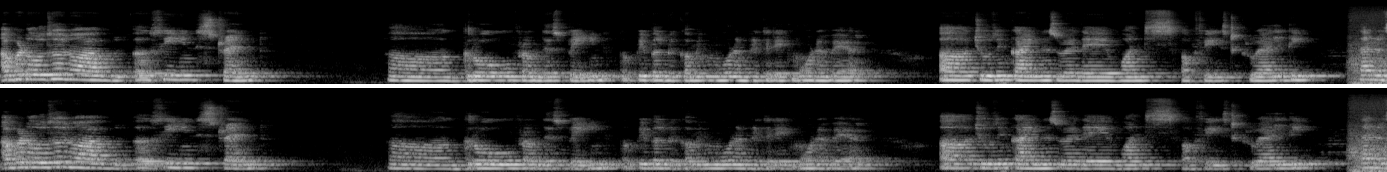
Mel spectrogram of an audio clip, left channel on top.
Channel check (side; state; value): right; quieter; 3.2 dB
